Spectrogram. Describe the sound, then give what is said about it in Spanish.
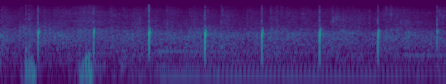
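A church audience claps for the Lord in a steady, even rhythm, about eight sharp claps in quick succession, with a faint low hum underneath and no talking. “Este, le damos un fuerte aplauso al Señor, mis queridos hermanos.”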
